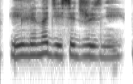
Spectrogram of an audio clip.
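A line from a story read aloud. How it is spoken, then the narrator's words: Gloomy. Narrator (Russian): мрачно ответила я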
